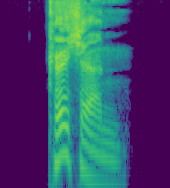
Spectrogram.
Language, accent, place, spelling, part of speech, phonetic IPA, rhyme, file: German, Germany, Berlin, Köchern, noun, [ˈkœçɐn], -œçɐn, De-Köchern.ogg
- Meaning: dative plural of Köcher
